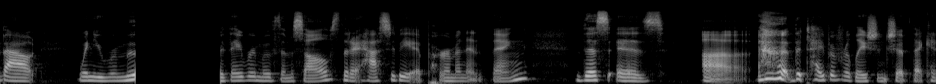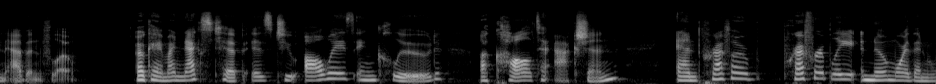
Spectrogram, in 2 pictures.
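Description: In this speech clip, the sound cuts off abruptly at 1.35 s and returns mid-flow at 2.20 s, leaving about 0.85 s of dead silence with no room tone. This is an audio dropout to silence, likely from a disconnected device, failed link or stray mute while recording continued.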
